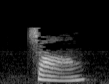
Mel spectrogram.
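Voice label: "涨", Mandarin Chinese; hsk; chinese-flashcards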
